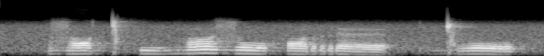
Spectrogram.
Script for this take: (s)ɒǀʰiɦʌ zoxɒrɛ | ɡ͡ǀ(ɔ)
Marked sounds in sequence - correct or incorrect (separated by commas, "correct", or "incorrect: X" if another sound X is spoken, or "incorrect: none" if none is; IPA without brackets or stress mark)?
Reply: incorrect: z, incorrect: o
